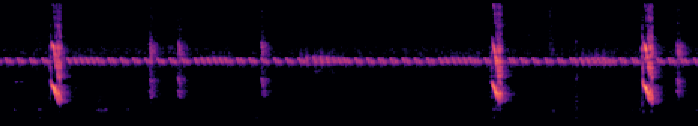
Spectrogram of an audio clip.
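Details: Sunbird making an unusual call, heard as scattered high, sharp chip notes, three of them stronger and spaced irregularly, over a constant shrill whine like an insect.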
